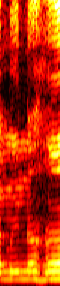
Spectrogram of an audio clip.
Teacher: मिन हा की अदायगी सीने से होगी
